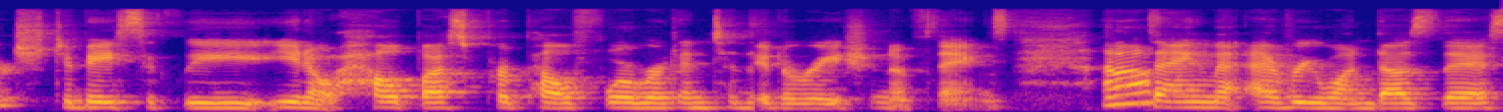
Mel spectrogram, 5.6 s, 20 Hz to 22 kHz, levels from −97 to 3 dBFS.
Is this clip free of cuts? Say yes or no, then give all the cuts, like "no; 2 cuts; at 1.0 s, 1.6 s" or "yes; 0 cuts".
no; 2 cuts; at 2.8 s, 4.3 s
